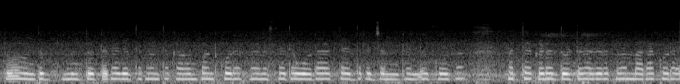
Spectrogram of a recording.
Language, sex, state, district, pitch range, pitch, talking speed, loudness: Kannada, female, Karnataka, Raichur, 245-255 Hz, 250 Hz, 105 wpm, -15 LUFS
